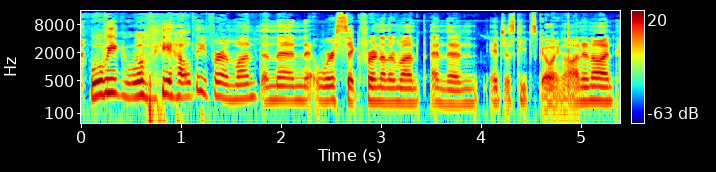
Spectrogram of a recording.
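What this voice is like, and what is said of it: Congested voice from a cold. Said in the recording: “I don't know if you can hear it in my voice, but I caught a cold again.”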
